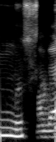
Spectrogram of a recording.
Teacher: ketika nanti membaca surah Al-Qamar mustamir itu bacanya Tebal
